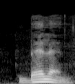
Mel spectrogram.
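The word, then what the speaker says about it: Belém: Belen şehrinde, Belem diye yazılıyor ama yanılmıyorsam Belen diye okunuyor.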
